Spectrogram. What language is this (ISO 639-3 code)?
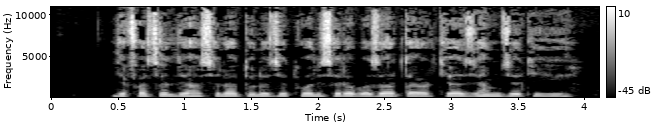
pus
